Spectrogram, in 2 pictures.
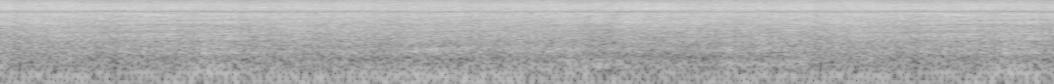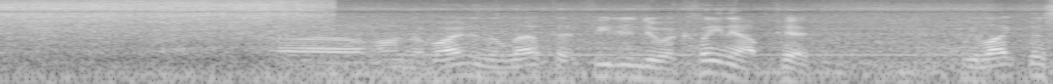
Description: Some fuzzy noise with a man speaking at the end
